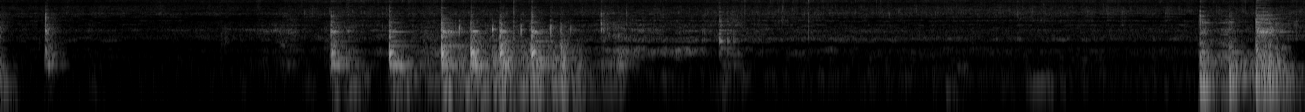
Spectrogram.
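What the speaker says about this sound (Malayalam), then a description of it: "അപ്പോൾ ഇതൊന്ന് എണ്ണയിലൊന്ന് മൂത്ത് സെറ്റായി വരട്ടെ" Coriander, chilli and turmeric powders frying in hot oil in a pan, a soft continuous sizzle broken by scraping stirs and a clustered burst of clinks around the middle, close and moderately loud, no voices.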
